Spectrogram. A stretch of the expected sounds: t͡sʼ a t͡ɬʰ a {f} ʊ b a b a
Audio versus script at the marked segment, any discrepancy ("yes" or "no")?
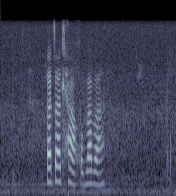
yes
